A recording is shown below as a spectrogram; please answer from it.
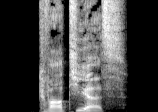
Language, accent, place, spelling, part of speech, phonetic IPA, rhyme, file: German, Germany, Berlin, Quartiers, noun, [kvaʁˈtiːɐ̯s], -iːɐ̯s, De-Quartiers.ogg
- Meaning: genitive singular of Quartier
